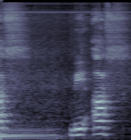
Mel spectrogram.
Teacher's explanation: صاد جو ہے یہ حروف مستعلیہ میں سے ہے، اس کو پر پڑھیں گے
